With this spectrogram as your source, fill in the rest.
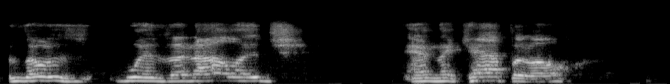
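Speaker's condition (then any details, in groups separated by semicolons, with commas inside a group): Parkinson's disease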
